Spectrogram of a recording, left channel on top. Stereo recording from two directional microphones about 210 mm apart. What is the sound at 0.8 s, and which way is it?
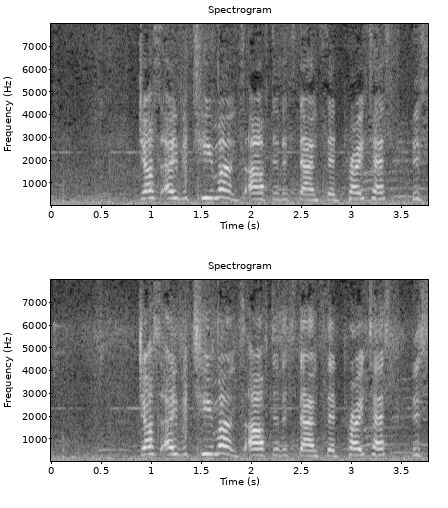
Speech, 15° right (ahead or behind).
